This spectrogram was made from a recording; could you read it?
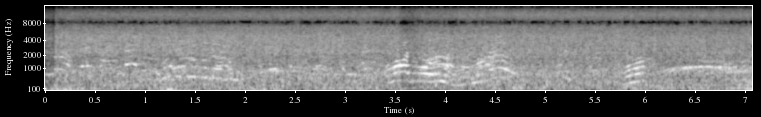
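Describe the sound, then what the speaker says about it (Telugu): Talakona waterfall near Tirupati roars as a steady, close broadband rush of falling water throughout, with people talking over it. "ఇదే తలకోన వాటర్ ఫాల్స్"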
